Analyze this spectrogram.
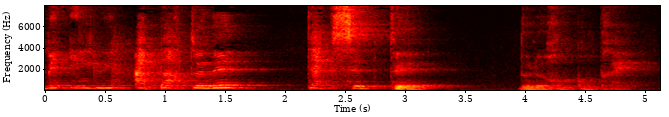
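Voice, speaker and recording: Very wide pitch swings mark a man's very slow speech, which carries audible room echo. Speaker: pastor. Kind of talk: sermon.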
